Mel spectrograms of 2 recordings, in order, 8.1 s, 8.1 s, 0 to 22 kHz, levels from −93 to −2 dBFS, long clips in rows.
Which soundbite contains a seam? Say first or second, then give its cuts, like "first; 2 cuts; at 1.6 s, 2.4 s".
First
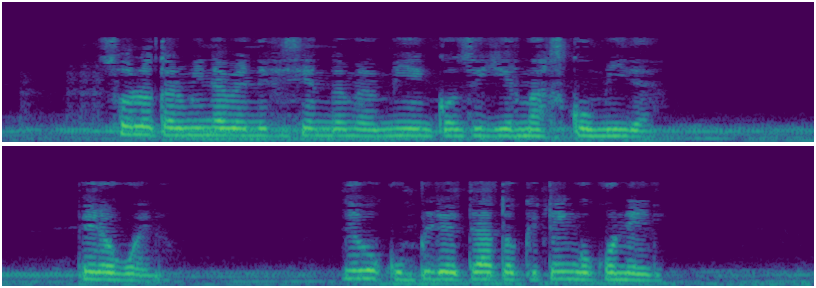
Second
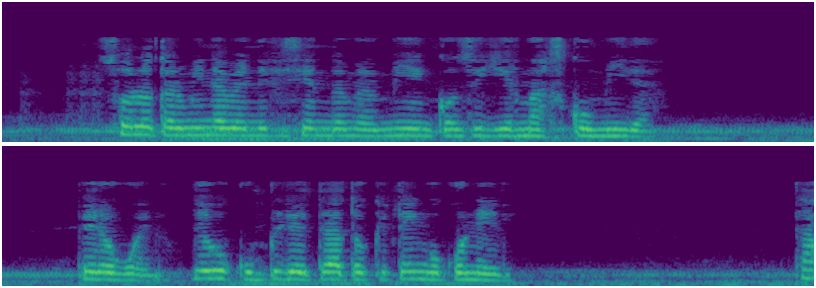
second; 1 cut; at 5.0 s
